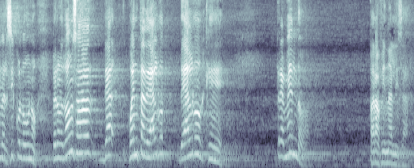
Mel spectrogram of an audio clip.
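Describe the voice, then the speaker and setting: A man with a Mexican accent preaching a sermon as pastor, animated, acting out biblical characters and asking the congregation questions. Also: sits high. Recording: reverberant hall, faint background noise.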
